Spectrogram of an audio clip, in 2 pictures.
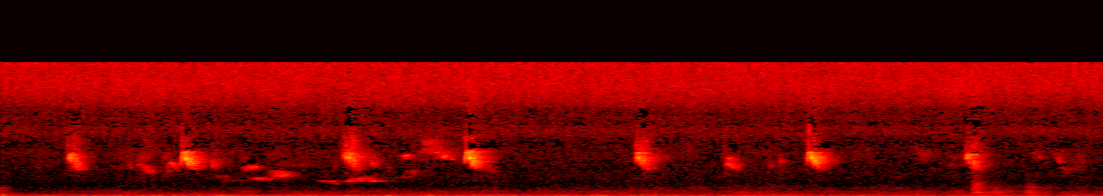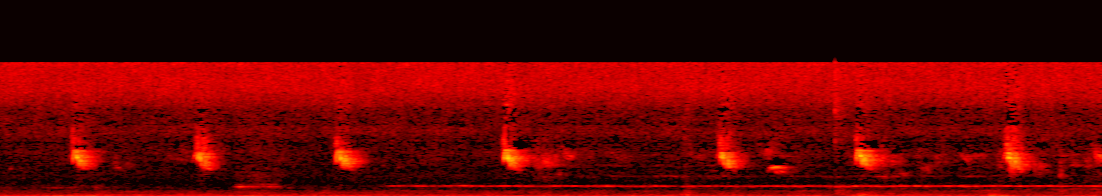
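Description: A bird repeating a single short, high chirp about once every second or so, over a low rumble of wind and outdoor noise. A faint steady tone comes in about two-thirds of the way through and holds.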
